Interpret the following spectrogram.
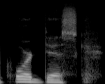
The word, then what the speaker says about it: Coordisc: It's the beginning of coordination and then the beginning of discovery. So Coordisc, however you pronounce the first couple syllables of coordination, is how you should pronounce that word.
